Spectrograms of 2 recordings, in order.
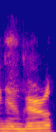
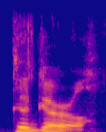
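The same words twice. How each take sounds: First: It is said with high, excited energy. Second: It is said in a calm, neutral tone. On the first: The speaker calls it wrong. "watch your energy on it. Like I just did a yeah" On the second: The speaker calls it right. "You want to be neutral. You go, yes"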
